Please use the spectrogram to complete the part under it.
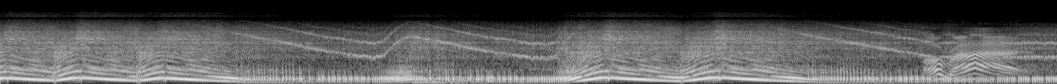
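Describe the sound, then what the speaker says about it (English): Triumph Daytona 675 sport motorcycle in neutral, engine revved hard in repeated sharp blips that rise and fall, loud and close, with a higher whining rev sweep midway and a final burst near the end. "Rev bomb!"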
